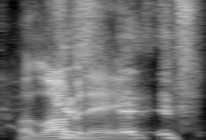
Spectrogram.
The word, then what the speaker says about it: Olamide: Olamide.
